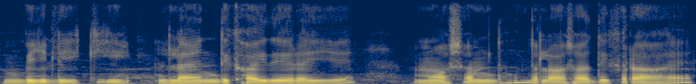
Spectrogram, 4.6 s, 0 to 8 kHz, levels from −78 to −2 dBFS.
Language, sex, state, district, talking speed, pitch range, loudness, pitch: Hindi, male, Uttar Pradesh, Budaun, 165 wpm, 130-135 Hz, -16 LUFS, 130 Hz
